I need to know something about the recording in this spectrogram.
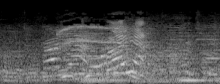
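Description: Young children's excited, high-pitched voices, squealing and chattering over one another, loudest about half a second to a second and a half in.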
